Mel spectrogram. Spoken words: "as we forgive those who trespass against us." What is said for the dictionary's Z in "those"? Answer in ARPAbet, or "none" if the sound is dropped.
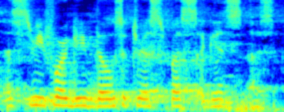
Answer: S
